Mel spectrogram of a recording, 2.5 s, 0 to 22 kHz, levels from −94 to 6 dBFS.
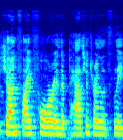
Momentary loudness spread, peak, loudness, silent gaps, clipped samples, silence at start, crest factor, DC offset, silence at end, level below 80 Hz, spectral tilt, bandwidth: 6 LU; -12 dBFS; -29 LUFS; none; under 0.1%; 0 s; 16 dB; under 0.1%; 0 s; -66 dBFS; -5 dB/octave; 16 kHz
